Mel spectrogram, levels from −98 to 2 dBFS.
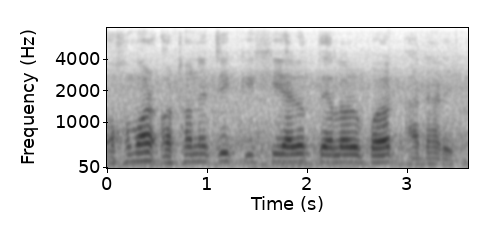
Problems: constant background noise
